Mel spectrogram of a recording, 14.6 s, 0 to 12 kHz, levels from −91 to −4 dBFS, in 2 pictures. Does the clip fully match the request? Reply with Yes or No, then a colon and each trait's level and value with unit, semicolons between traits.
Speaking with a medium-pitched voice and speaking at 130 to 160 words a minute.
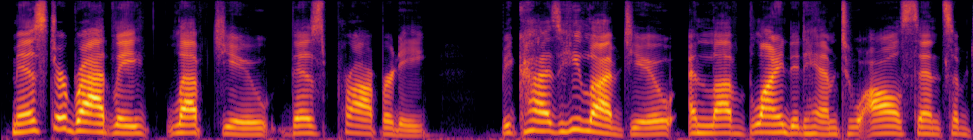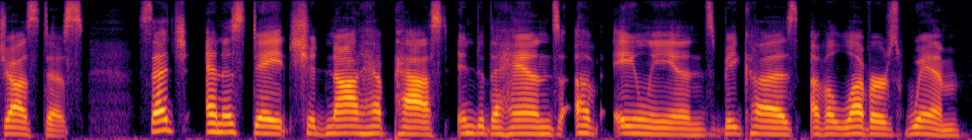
Yes: medium, 165 Hz; average, 150 wpm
